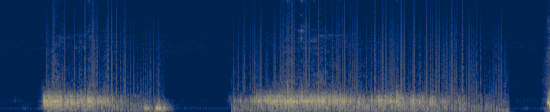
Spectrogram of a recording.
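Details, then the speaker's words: Female patient in a simulated virtual comprehensive assessment: soft, even airflow through a stethoscope over two breaths, with recorder clicks that can mimic crackles; clear normal breath sounds anteriorly and posteriorly, no crackles or wheezes. "hey miss jones has symmetrical expansion on inspiration and exploration breast sounds are cleared auscultation in all fields posteriorly entirely your chest is symmetrical"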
